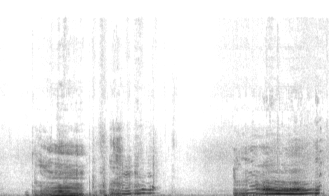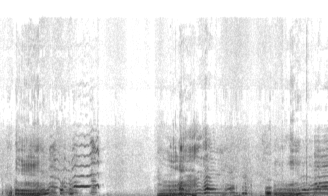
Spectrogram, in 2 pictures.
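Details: Female pet micro pig in Miyazaki Prefecture, Japan, making a voice never heard from her before: three bursts of wavering, whining cries mixed with low grunts, each about three seconds long and separated by silence.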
